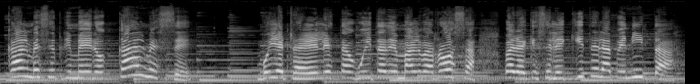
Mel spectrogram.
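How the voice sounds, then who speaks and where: Woman as high-voiced fussing motherly aunt, reverberant. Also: moderate pace, lightly acted. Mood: soothing. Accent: Chilean. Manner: folksy, soothing, fussing. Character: fussing, motherly aunt, folksy and world-weary about men. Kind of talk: radio drama acting. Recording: long reverb, music behind.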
